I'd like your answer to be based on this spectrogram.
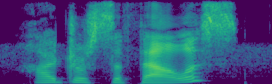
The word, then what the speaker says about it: hydrocephalus: And for yourself, as a child having to go through dealing with the hydrocephalus, that's the correct pronunciation, right? – Yes.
